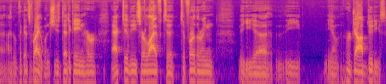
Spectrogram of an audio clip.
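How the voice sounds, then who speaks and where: The man talks fairly quickly. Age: 60s. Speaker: attorney testifying as witness. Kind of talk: committee hearing testimony.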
